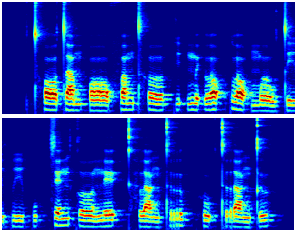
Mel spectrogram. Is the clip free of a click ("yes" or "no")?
yes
